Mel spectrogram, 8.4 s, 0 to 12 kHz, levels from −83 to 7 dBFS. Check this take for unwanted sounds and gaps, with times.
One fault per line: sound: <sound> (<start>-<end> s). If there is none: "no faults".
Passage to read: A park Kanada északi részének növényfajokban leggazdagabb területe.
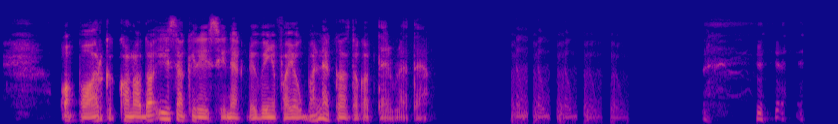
sound: laugh (5.1-6.3 s)
sound: laugh (7.0-8.1 s)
